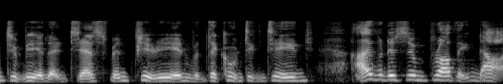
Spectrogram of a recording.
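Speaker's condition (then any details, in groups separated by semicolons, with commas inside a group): Cerebral palsy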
